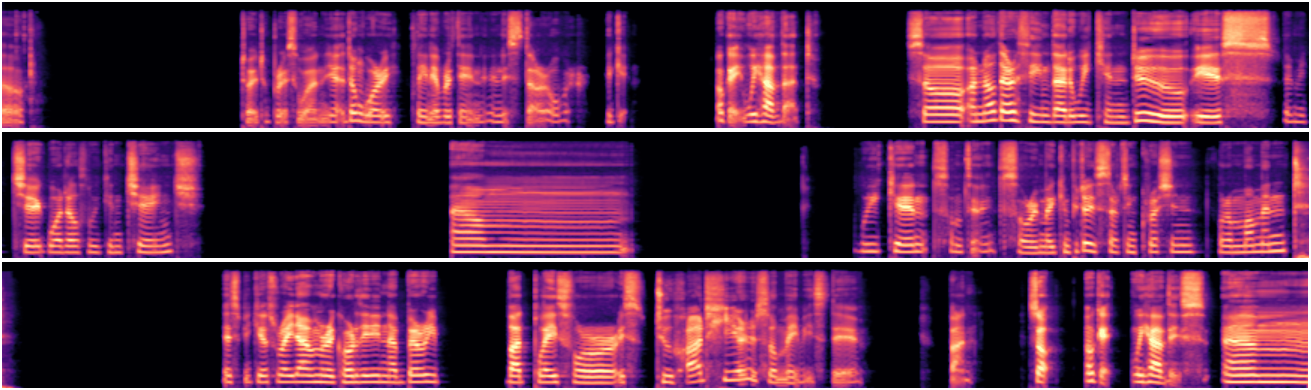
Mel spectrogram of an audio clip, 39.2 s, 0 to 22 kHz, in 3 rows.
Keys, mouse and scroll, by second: 0.9 click, 1.2-2.9 middle drag, 4.3-6.5 middle drag, 6.6 middle click, 7.2-9.0 drag, 9.0-12.0 middle drag, 12.8-13.9 drag, 14.4 click, 15.7 click, 17.1 click, 21.8 click, 24.0-25.5 drag, 37.0 middle click, 37.6-38.6 drag, 38.7 click.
